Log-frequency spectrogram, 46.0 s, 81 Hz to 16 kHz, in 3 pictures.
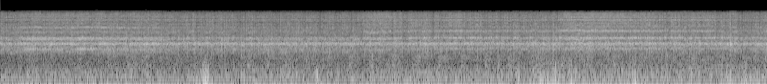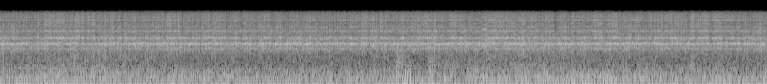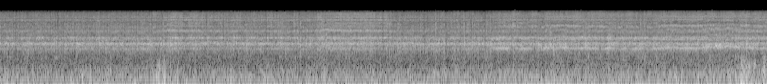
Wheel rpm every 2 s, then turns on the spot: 190, 180, 180, 180, 190, 200, 200, 200, 200, 190, 200, 200, 200, 200, 200, 190, 200, 200, 200, 190, 200, 190, 200.
none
